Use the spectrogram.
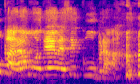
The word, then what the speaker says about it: Kubbra: ओह नो, it's actually it's just कुब्रा, इट्स कुब्रा like KUBBI कुब्रा, को संधि विच्छेद ब्रा and that's how यू गेट the name. या गंदी वाली ब्रा, इट्स सिंपल। को करो मुझे वैसे कुब्रा।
